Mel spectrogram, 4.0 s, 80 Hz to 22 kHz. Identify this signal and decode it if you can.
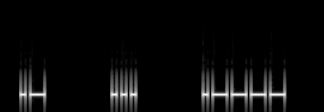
Morse code, heard as a keyed tone, about 20 wpm, spaced as for 8 wpm, 700 Hz. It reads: AS1
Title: 041 Lesson 8e - Number 1 - Three Characters 20wpm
